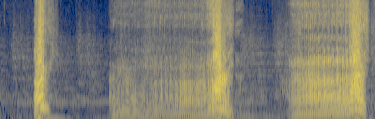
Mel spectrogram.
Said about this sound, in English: Apollo finally gave the reflection a good loud bark.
